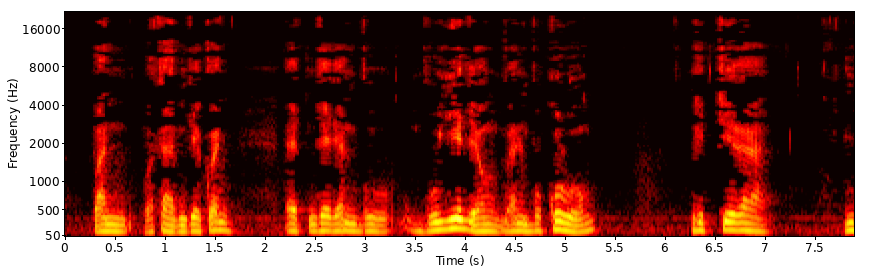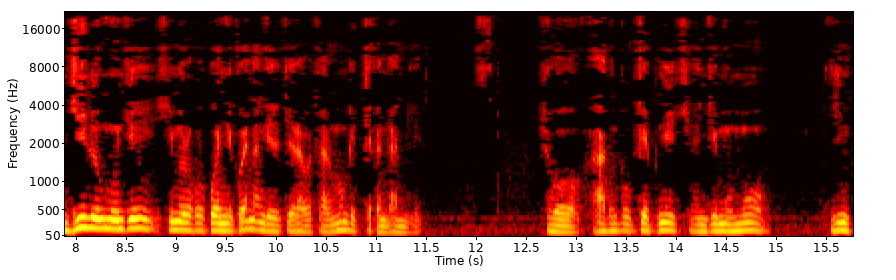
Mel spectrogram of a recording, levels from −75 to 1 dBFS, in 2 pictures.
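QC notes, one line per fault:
throughout, WMA compression: Speech sounds heavily ringing and washy, with hiss that breathes along with it. Likely a transform codec starved of bits, consistent with roughly 32 kbps.
6.49–6.54 s and 7.89–7.94 s, pre-echo: A short hiss, about 55 ms, leads each sharp attack and softens it. Quantisation noise sized for the loud onset spreads into the quiet moment before it.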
